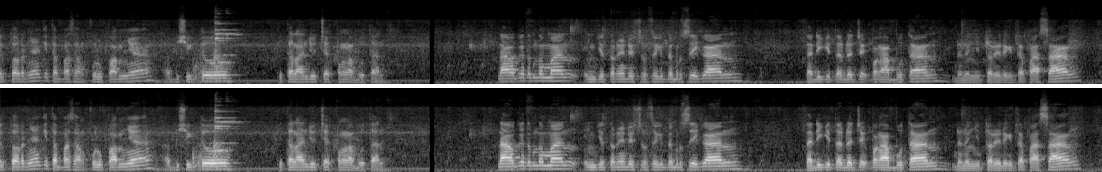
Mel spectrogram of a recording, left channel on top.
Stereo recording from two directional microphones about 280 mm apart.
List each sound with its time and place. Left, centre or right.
0.1 s speech: centre
4.9 s speech: centre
